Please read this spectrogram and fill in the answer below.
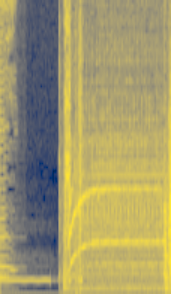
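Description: The last notes of the track die away. About a second in, a machine-like whine starts, rises in pitch and then holds steady.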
